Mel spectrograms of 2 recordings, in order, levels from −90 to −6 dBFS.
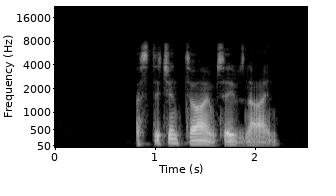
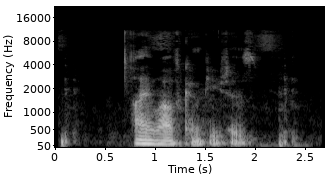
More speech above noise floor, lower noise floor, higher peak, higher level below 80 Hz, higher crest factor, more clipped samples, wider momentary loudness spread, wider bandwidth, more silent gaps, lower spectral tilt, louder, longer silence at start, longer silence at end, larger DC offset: first, 56 dB vs 36 dB; first, -86 dBFS vs -66 dBFS; about the same, -12 dBFS vs -10 dBFS; second, -62 dBFS vs -46 dBFS; about the same, 20 dB vs 22 dB; neither; second, 13 LU vs 20 LU; second, 8 kHz vs 11 kHz; neither; second, -6.5 dB/octave vs -8 dB/octave; about the same, -30 LUFS vs -30 LUFS; first, 0.8 s vs 0.05 s; about the same, 0.3 s vs 0.25 s; neither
